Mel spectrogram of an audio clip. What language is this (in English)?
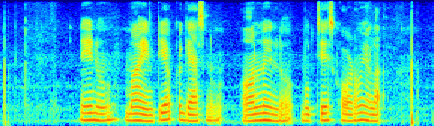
Telugu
